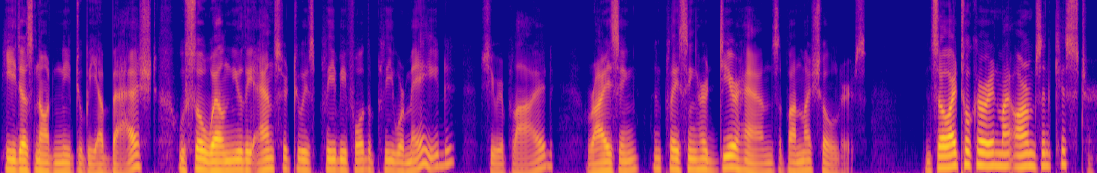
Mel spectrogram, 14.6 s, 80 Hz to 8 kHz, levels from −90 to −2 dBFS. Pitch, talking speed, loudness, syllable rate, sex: 120 Hz, 175 wpm, -21 LUFS, 4.4 syllables/s, male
